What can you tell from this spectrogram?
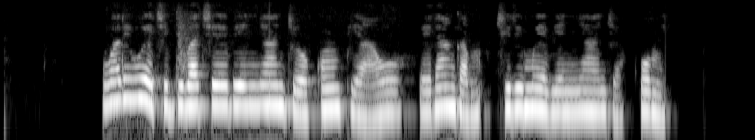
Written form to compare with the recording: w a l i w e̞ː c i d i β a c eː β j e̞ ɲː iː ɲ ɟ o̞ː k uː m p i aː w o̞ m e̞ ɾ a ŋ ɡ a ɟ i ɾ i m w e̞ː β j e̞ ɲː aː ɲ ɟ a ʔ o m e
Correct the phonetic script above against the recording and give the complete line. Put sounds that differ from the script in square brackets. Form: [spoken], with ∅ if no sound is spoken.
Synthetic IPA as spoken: w a l i w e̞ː c i d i β a c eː β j e̞ ɲː [aː] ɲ ɟ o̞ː k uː m p [j] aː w o̞ [∅] e̞ ɾ a ŋ ɡ a [c] i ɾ i m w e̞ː β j e̞ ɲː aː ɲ ɟ a [k] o m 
